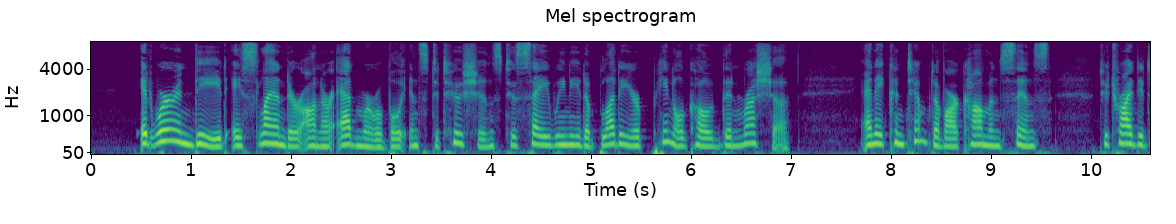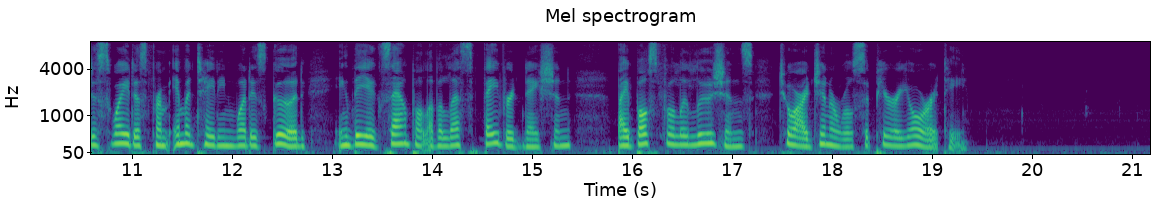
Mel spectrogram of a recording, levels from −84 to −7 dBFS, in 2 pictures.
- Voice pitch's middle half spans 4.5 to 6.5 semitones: No, average, 3.7 semitones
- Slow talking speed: No, average, 145 wpm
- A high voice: No, medium, 180 Hz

